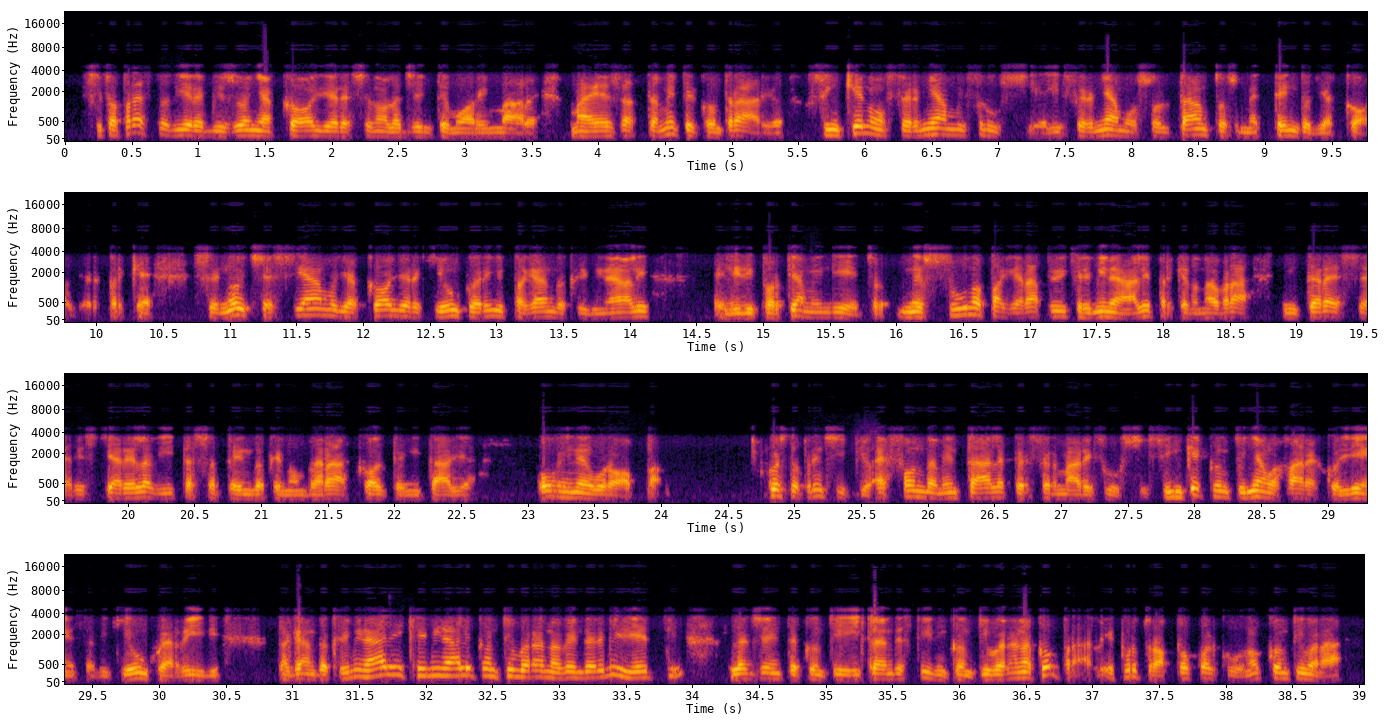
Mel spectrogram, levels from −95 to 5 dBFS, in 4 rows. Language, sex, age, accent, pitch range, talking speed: Italian, male, 50-69, native, 110-145 Hz, 155 wpm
